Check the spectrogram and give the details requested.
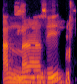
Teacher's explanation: Nun tasdid dibaca gunnah atau mendengung, ditahan 2 harokat.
